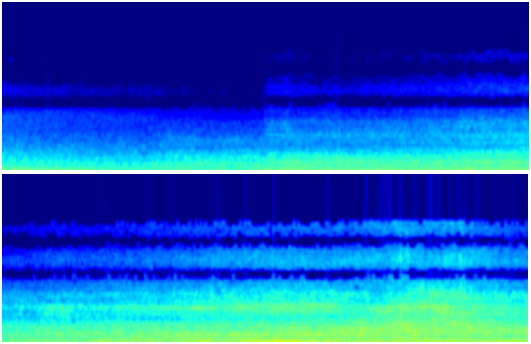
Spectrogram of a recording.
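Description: Buses and a van driving past on a wet road: engine hum and the hiss of tyres on wet asphalt. Both grow louder toward the end as a minibus passes close by.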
